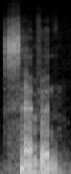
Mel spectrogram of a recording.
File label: Vocoder; construct assets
